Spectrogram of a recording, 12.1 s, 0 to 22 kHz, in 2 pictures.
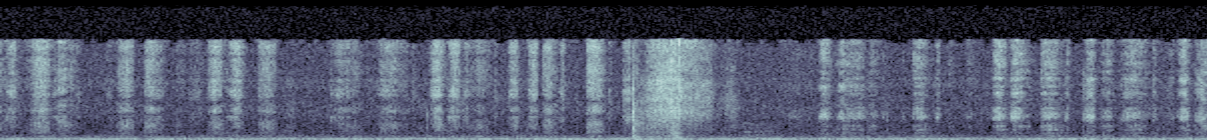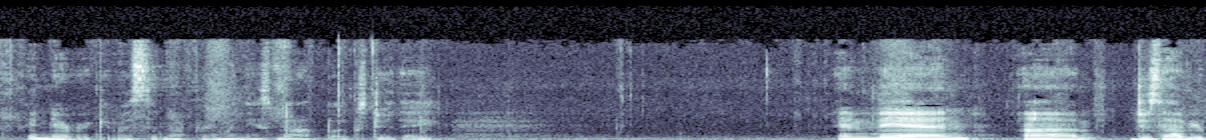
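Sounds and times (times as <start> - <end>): pencil scratching on paper: 0.0 - 3.5.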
